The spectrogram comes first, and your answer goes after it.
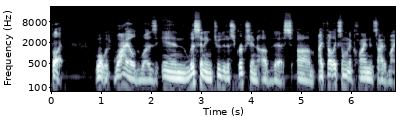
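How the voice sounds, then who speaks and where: The man's moderately paced voice comes across dry and close, without any echo. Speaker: vlogger. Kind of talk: personal reflection vlog. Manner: hesitant, many fillers; loud.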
